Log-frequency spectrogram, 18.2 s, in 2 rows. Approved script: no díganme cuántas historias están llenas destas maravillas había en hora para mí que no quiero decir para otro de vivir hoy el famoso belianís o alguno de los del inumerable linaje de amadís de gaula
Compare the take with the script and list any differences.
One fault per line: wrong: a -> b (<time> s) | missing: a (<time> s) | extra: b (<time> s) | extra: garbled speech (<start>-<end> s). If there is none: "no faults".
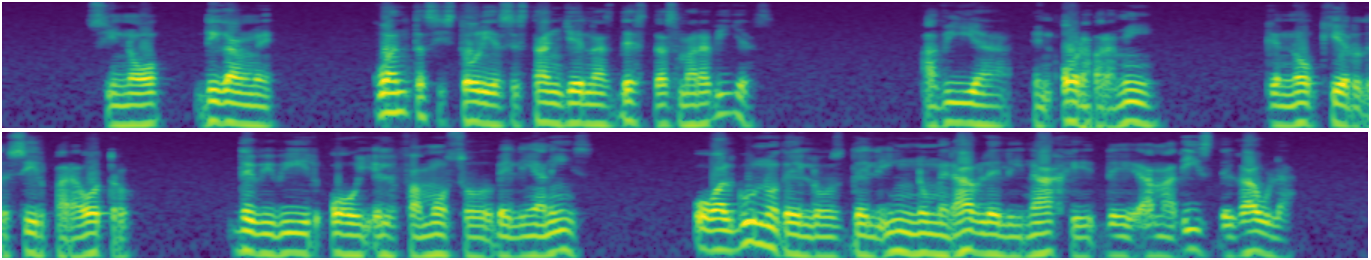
no faults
